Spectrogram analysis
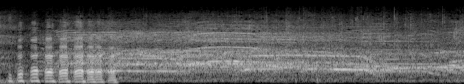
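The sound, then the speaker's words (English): An audience erupts in loud, sustained cheering and clapping, with big applause from the front, voices whooping over a dense wash of noise; a burst of rhythmic shouting opens it before settling into steady applause. “oh, big applause in the front. Big applause in the front.”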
